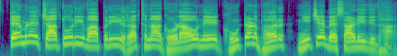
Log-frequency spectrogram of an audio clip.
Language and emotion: Gujarati, neutral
